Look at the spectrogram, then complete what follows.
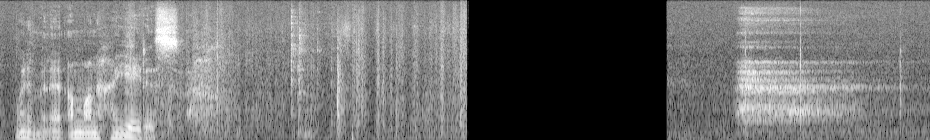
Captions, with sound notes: Wait a minute, I'm on hiatus! *sigh*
